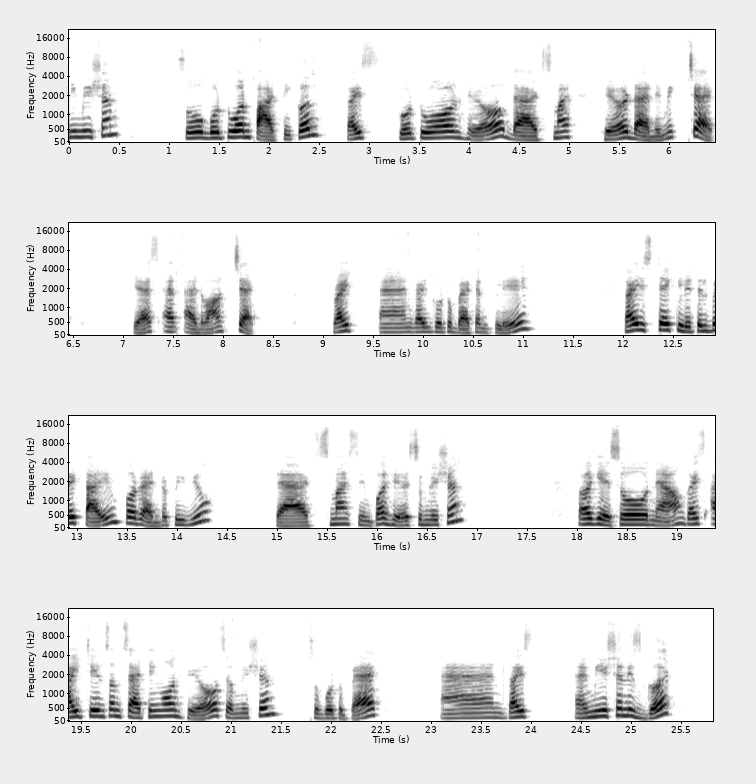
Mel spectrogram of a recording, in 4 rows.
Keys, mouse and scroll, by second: 1.9 click, 6.5 click, 7.8 click, 8.5-9.2 scroll down 2, 8.9-9.2 middle drag, 9.8 drag, 10.5 click, 21.2 click, 21.7 click, 22.0 click, 25.1 scroll down 1.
